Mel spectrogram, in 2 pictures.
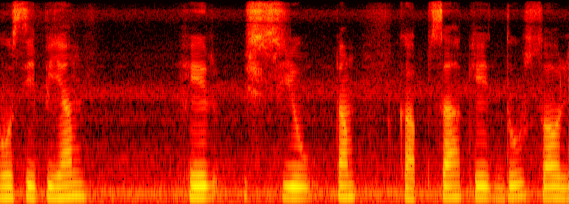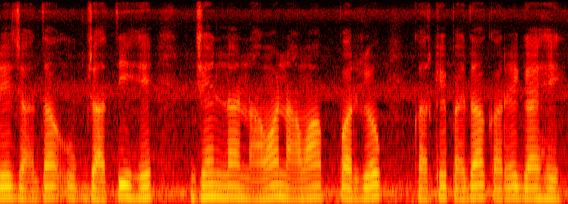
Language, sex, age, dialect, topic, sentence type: Chhattisgarhi, male, 18-24, Central, agriculture, statement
